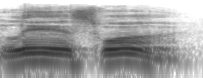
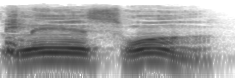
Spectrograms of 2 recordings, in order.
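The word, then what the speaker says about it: Lynn Swann: You got to say you got to say like Lyn Swan. Yikes. You can't pronounce Lan Swan.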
